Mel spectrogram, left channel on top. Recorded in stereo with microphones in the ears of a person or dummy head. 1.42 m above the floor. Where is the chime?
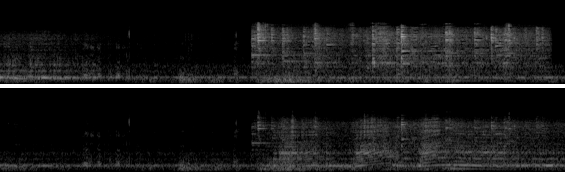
50° left (ahead or behind).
